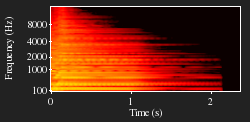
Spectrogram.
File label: Eb Minor Major 11th, Guitar, Standard; EbmM11; strummed; JGuitar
